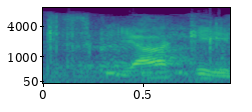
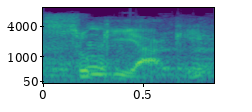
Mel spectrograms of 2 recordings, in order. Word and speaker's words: sukiyaki: Skiaki, Henry. The U is silent. Not sukiyaki, skiaki.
